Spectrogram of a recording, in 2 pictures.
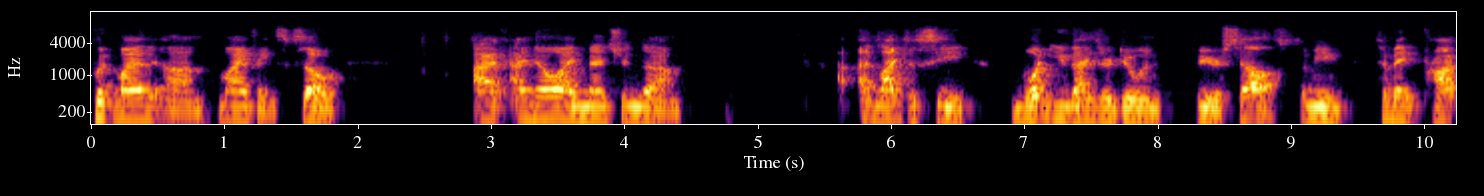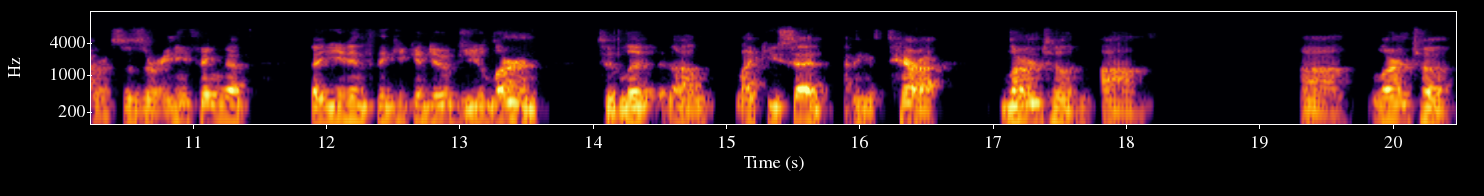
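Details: Male stroke survivor with post-stroke aphasia and word-finding difficulty; aphasia.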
